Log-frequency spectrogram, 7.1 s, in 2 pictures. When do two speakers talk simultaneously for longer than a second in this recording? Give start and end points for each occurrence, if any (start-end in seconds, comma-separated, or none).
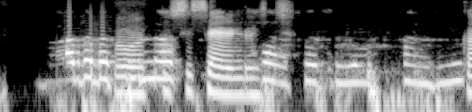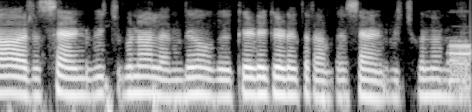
0.9-2.2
